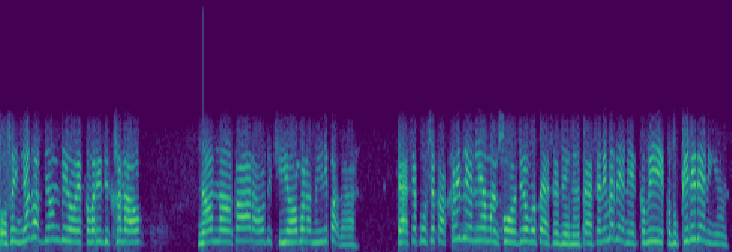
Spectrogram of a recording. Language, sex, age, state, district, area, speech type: Dogri, female, 45-60, Jammu and Kashmir, Samba, rural, conversation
